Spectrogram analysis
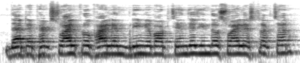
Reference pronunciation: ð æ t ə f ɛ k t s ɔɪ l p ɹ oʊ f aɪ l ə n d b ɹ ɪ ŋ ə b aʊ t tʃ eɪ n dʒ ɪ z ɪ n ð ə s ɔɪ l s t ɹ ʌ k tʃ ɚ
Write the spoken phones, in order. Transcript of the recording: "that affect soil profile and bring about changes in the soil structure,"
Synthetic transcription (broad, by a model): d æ t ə p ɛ k t s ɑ l p ɹ oʊ p aɪ l ə n d b ɹ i ŋ ə b aʊ t tʃ eɪ n dʒ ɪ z ɪ n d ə s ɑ l s t ɹ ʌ k tʃ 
